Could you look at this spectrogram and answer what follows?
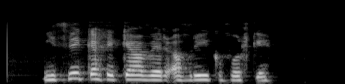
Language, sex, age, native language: Icelandic, male, 11, Icelandic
